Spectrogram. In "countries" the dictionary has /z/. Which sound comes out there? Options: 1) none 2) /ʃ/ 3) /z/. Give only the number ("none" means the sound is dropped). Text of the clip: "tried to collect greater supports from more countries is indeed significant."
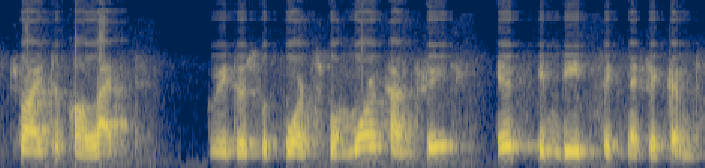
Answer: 1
